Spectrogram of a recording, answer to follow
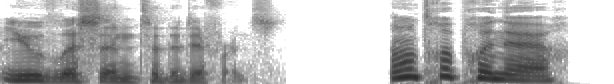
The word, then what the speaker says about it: entrepreneur: our next word entrepreneur this is one of many words that have been borrowed from French and the pronunciation is the sameish but not really the pronunciation is really an Americanized version of this French word I'll I'll let you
